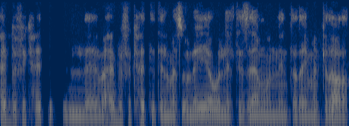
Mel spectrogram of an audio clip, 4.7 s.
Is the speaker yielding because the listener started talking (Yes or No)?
Yes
